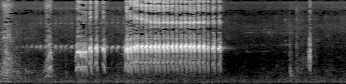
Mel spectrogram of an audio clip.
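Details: Crested laughingthrush, the bird locally called poksay jambul, in loud lively song used as a lure: a thin steady whistle, then a burst of rapid, harsh, evenly pulsed chattering notes for about a second and a half, with a few faint calls after.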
